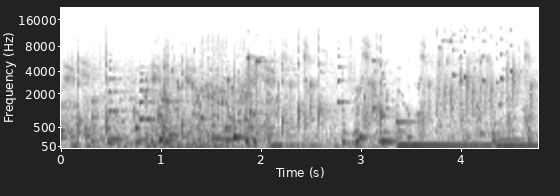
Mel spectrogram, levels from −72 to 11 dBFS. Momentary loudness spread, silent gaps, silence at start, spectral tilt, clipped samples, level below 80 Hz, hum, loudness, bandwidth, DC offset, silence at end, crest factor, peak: 8 LU; none; 0 s; -5 dB/octave; under 0.1%; -28 dBFS; none; -26 LUFS; 13 kHz; under 0.1%; 0 s; 16 dB; -8 dBFS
